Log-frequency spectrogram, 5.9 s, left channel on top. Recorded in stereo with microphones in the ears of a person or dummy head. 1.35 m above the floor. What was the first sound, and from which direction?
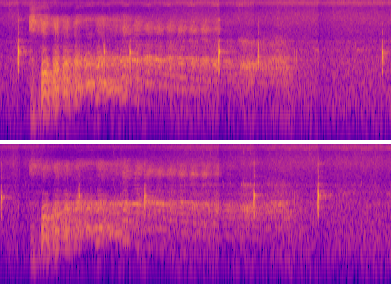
Laughter, 35° left (ahead or behind).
